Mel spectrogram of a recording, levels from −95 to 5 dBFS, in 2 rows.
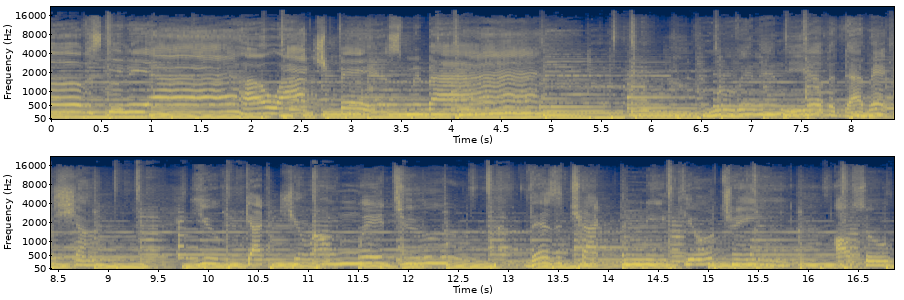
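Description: No technical faults can be heard anywhere in this recording.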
